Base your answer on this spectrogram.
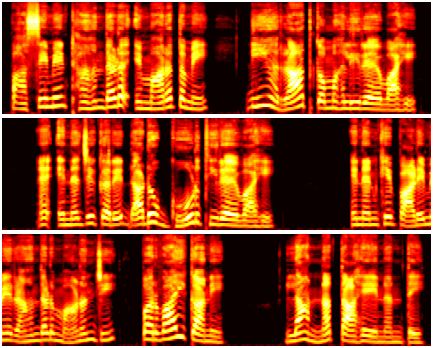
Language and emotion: Sindhi, disgusted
